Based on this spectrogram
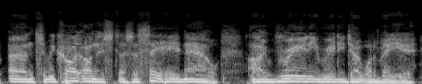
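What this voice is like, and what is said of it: Strained, deep, failing voice. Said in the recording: “my voice is going ... I've been talking so deep and so serious for the last couple of days ... my voice has been like this”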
